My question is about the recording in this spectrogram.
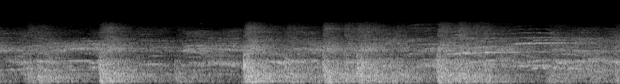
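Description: Heavy thuds of wrestlers' bodies hitting a wrestling ring, four of them, the loudest about two and a half seconds in, over crowd voices.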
